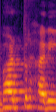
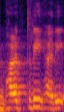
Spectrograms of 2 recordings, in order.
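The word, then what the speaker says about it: भर्तृहरि: है आपके भत्र हरी अब इसको आप कैसे भी प्रोनाउंस कर सकते हो हिंदी में भी इसका जो अ प्रोनंसिएशन है वो थोड़ा सा अलग है भर्त हरि या फिर भर्त्री हरि आप करके बोल सकते हो इनका एक वर्ग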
